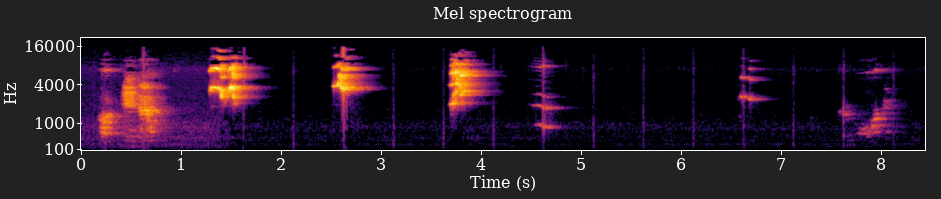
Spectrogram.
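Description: African grey parrot vocalizing: a brief mumbled, speech-like utterance, then a string of short, high-pitched squawks and whistles about a second apart, the loudest about a second and a half in, trailing off into a few faint chirps.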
